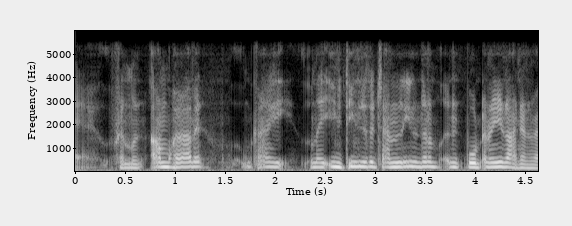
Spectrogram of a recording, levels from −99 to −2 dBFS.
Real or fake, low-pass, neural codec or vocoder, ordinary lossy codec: fake; 5.4 kHz; autoencoder, 22.05 kHz, a latent of 192 numbers a frame, VITS, trained on many speakers; none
